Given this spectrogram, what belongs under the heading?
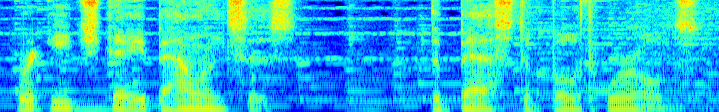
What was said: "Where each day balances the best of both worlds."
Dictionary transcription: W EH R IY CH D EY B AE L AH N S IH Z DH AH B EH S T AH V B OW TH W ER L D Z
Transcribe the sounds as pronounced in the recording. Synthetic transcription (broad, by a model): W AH R IY CH D EY B AE L AH N S IH Z DH AH B EH S T AH V B OW TH W ER L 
